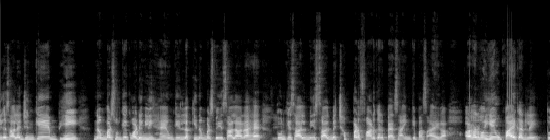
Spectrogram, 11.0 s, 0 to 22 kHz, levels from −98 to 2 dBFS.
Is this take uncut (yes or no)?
yes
